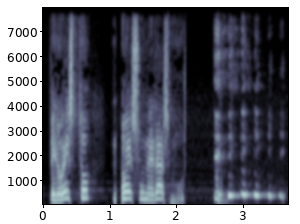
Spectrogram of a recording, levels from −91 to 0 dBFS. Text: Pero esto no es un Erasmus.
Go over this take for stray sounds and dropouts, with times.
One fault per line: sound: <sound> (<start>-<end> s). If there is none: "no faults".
sound: dropout (1.1-1.2 s)
sound: laugh (2.5-3.6 s)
